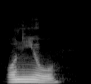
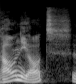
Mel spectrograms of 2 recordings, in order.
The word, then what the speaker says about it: Rauniot: So, ich hätte das auch im ersten Moment gedacht, aber Rauniot ist wohl die korrektere Aussprache. Es ist kein französisches Spiel, sondern aus Finnland.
